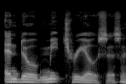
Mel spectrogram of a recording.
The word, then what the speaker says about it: endometriosis: So you you have spoken about your life with endometriosis. I think I said it right yes, that time. Endometriosis, yes.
